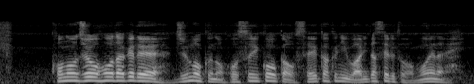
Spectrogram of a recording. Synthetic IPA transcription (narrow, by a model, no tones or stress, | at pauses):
kʰo̞no̞ʑo̞ːɦo̞ːd̪ak̬e̞d̪e̞d͡ʑɨmo̞kɯ̟no̞ho̞sɨiko̞ːkao̞se̞ːkakɯ̟ɲ̟iβaɾʲid̪ase̞ɾɯ̟t̪o̞βaomo̞e̞nai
